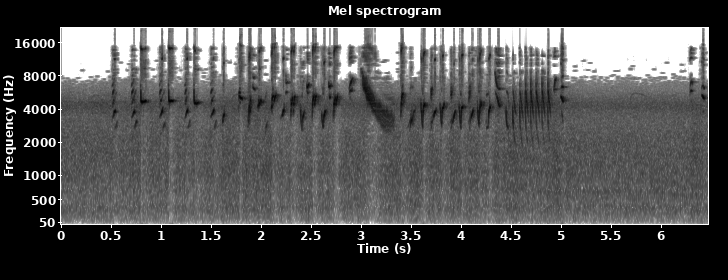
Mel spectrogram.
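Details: European goldfinch, subspecies parva, in sustained song: rapid high twittering and tinkling notes, a long descending slurred whistle midway, then a dry buzzy rattle before falling quiet.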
